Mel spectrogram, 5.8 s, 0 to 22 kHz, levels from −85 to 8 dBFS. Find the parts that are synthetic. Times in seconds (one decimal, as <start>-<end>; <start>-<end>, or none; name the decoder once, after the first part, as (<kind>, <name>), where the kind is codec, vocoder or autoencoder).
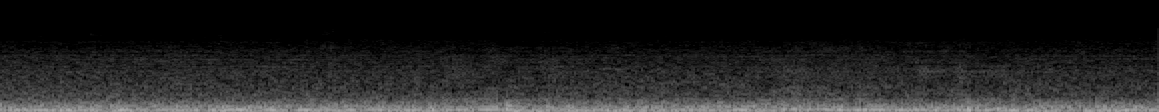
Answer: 2.2-2.8 (codec, SNAC); 3.8-5.1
